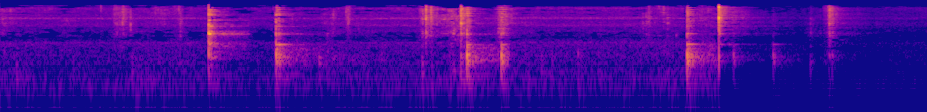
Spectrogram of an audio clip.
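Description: Ingredients thud and knock as they drop into a pot.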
